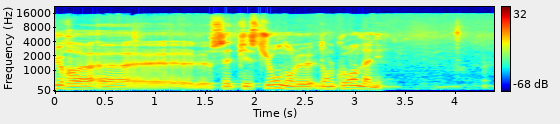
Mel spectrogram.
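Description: A middle-aged man speaks through a microphone, with animation.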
